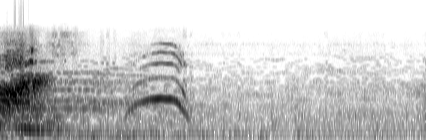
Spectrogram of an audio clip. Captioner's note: crowd cheers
